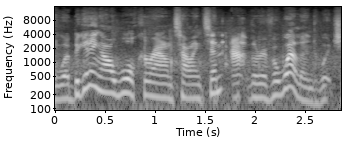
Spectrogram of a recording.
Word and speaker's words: Tallington: In my sort of posh sounding southern English accent, I pronounce this place Tington. Do excuse that, won't you? See you shortly. Okay, so we're beginning our walk around Tington at the River Wellland,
